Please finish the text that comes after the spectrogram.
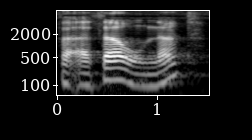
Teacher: Jadi ketika ra sukun sebelumnya adalah huruf yang bertanda fathah, maka dibaca tebal.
